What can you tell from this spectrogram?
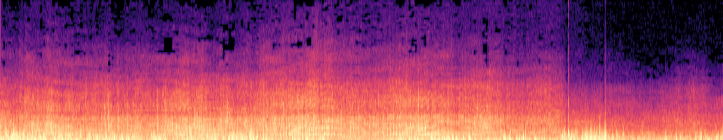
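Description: Gusty wind rushing over the microphone, rising and falling in strength, with no steady tone under it.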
